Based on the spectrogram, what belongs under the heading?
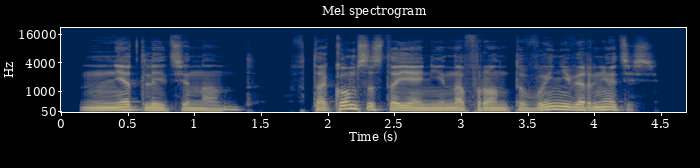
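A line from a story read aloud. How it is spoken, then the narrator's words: Calm retort, middle-aged man. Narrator (Russian): спокойно парировал возмущение Михаила председатель комиссии, 40-летний военный врач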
